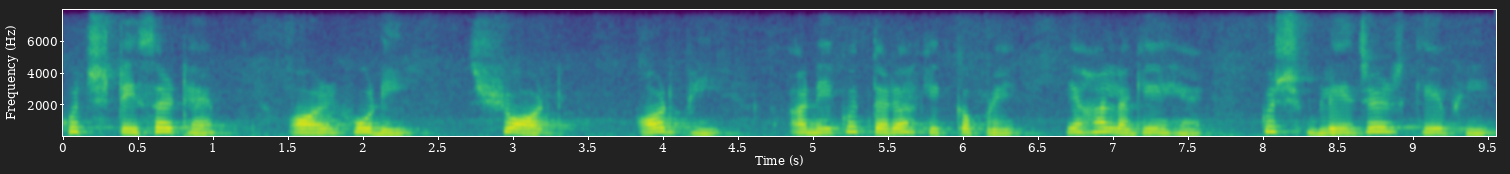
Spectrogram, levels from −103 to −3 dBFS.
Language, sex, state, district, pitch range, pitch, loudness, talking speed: Hindi, female, Bihar, West Champaran, 245-280 Hz, 260 Hz, -16 LUFS, 130 wpm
